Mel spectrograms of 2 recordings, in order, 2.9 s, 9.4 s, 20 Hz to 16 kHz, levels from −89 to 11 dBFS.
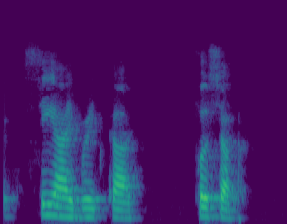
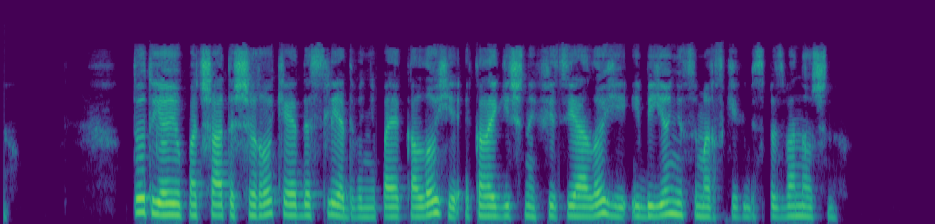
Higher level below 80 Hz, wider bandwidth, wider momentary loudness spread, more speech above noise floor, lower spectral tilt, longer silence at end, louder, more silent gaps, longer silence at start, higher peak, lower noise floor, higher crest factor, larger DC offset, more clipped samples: second, -74 dBFS vs -60 dBFS; about the same, 7.4 kHz vs 7.8 kHz; second, 7 LU vs 10 LU; second, 47 dB vs 71 dB; first, -7.5 dB/octave vs -5 dB/octave; second, 0.45 s vs 1 s; second, -29 LUFS vs -19 LUFS; neither; second, 0.05 s vs 1.35 s; second, -14 dBFS vs -2 dBFS; second, -75 dBFS vs -89 dBFS; about the same, 18 dB vs 18 dB; neither; neither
